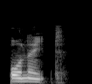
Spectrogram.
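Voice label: "ornate", British; Design and innovation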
